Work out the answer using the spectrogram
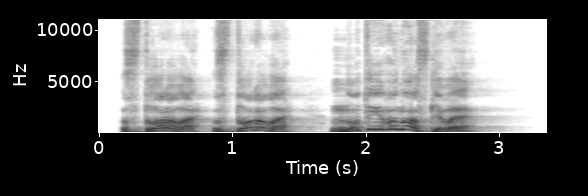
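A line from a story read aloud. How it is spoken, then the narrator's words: Cheerful. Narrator (Russian): Весело проговорила Фредерика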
